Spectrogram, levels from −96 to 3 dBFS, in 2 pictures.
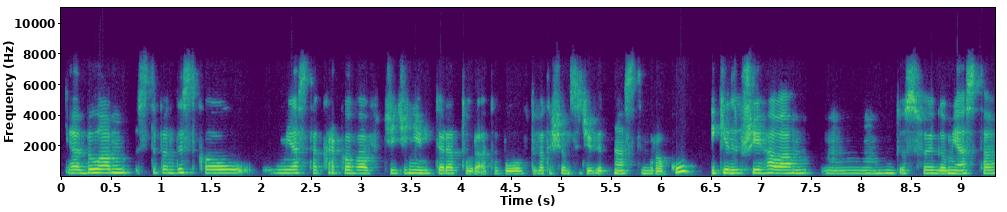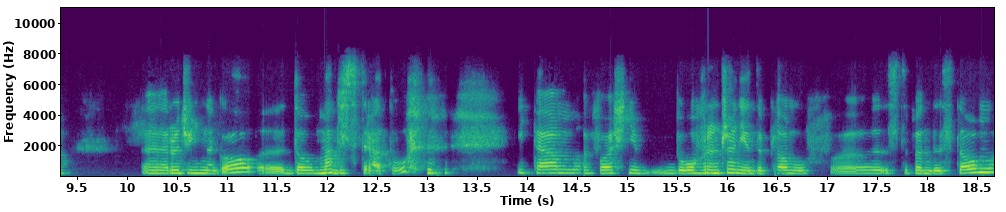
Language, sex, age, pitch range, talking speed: Polish, female, 30-49, 195-235 Hz, 90 wpm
